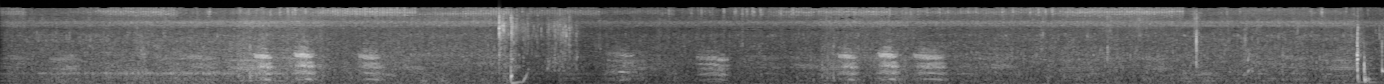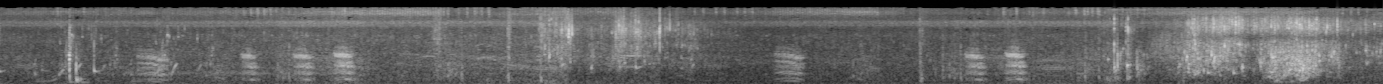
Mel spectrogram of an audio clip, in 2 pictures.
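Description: Cartoon wildebeest vocalizing in short grunting calls that come in clusters every few seconds, with several sharp knocks in between and a burst of rushing noise near the end.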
